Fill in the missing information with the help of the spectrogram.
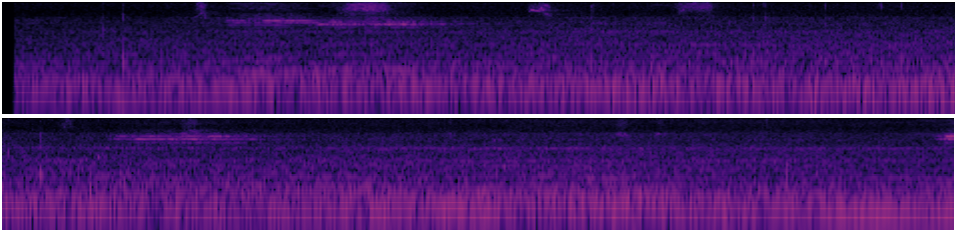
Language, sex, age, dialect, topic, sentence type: Marathi, female, 25-30, Varhadi, agriculture, question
